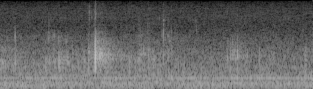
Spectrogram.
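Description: A person drinking juice from a glass: one short, sharp drinking sound about three quarters of a second in, over a faint steady hum.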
